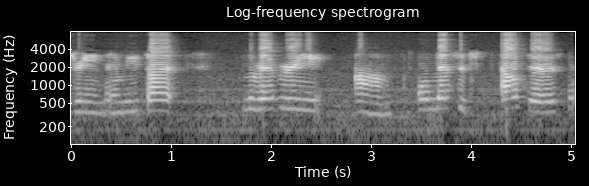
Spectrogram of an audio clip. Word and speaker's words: Reverie: And Allie, you're the lead singer of the band Reverie. Am I pronouncing it right?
